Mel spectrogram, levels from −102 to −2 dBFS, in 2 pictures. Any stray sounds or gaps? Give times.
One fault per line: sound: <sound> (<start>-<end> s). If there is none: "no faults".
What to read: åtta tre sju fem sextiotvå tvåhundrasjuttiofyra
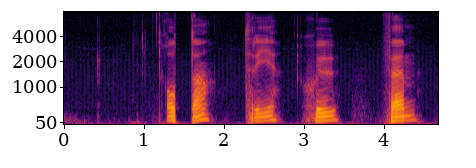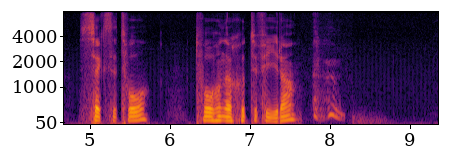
sound: cough (7.8-8.2 s)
